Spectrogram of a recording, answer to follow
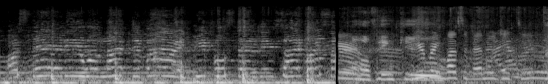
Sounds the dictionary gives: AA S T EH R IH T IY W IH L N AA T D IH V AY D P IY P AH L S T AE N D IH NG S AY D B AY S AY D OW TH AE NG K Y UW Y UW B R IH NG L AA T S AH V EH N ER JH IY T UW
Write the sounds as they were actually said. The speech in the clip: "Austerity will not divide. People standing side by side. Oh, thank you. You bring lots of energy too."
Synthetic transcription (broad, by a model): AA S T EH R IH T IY W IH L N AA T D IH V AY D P IY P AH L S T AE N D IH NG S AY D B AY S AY OW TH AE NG K Y UW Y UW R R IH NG L AA T S AH V EH N ER JH IY T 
